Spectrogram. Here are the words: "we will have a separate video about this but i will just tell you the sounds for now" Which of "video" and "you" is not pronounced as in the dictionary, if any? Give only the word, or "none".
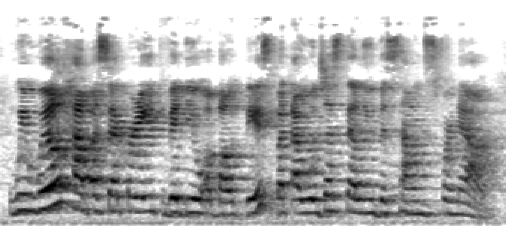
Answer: none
